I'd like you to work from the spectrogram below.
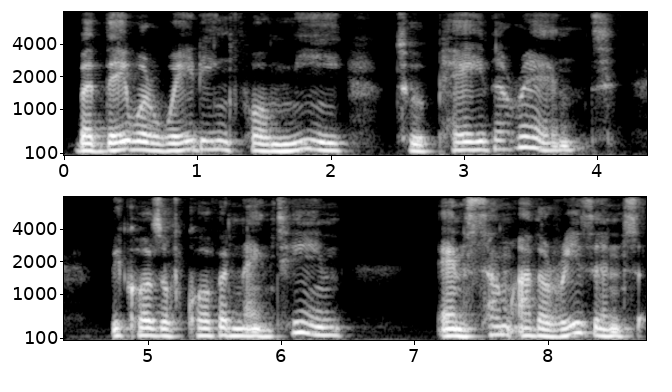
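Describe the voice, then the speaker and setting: A man's voice: on the high side, creaky, a little mellow. A middle-aged man from Somalia talking casually about his own experience, rambling and repeating himself as he searches for words. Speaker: vlogger sharing personal experience. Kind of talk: casual personal monologue.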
